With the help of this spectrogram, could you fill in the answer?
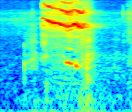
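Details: Labrador Retriever puppy indoors producing one high, thin whine lasting about half a second, wavering slightly and then fading.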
